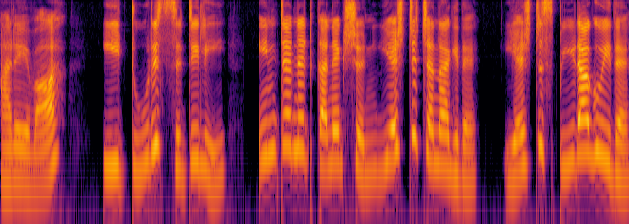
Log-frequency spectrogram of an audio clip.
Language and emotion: Kannada, surprised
